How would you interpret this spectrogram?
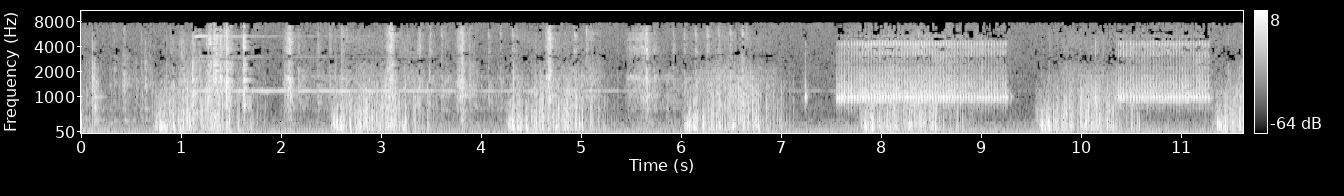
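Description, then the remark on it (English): A telephone rings twice in long, loud bursts of bright trilling tone, with a brief pause between them, following several seconds of muffled, rumbling activity. “But other than that, it will just take a phone call.”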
